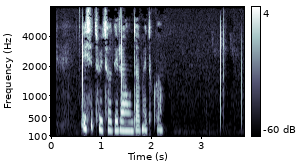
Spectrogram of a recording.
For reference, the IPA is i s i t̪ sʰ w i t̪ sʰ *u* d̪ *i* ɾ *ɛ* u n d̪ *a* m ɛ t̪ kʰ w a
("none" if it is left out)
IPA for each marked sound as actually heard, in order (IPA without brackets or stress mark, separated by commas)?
ɔ, i, a, a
